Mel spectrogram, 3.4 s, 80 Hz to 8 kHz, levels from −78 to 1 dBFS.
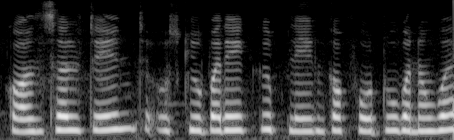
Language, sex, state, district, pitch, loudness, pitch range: Hindi, female, Haryana, Charkhi Dadri, 285 Hz, -16 LUFS, 275-295 Hz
